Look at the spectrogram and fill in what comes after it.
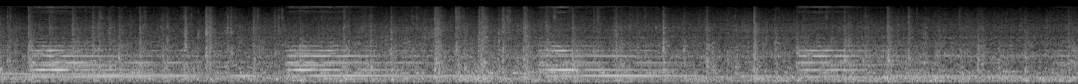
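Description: Moving train: wheels clicking over the rail joints under a steady drone, with a short chord of higher tones, like a horn or signal, sounding about every two and a half seconds.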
